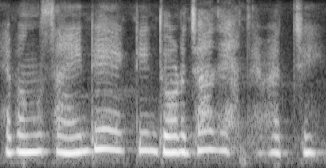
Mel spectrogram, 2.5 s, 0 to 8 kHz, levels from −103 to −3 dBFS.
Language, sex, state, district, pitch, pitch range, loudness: Bengali, female, Assam, Hailakandi, 295 Hz, 285-320 Hz, -14 LUFS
